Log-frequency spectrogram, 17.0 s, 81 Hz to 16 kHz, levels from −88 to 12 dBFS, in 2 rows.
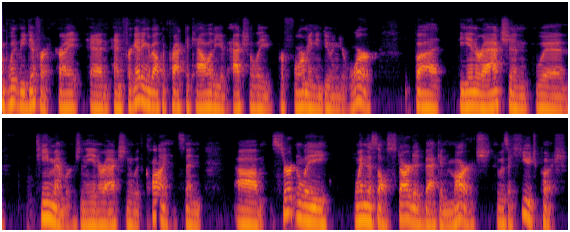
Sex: male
